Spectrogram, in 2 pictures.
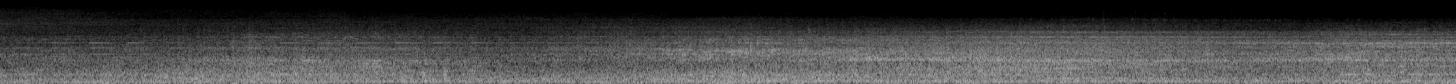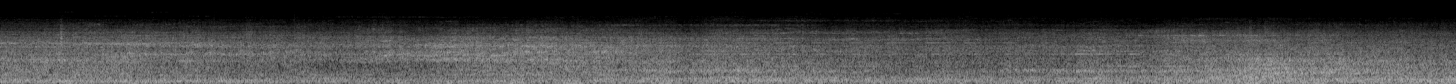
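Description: Passenger cars of a train rolling past close by: a continuous rumble and rattle of steel wheels on the rails that swells and eases gently as the cars go by.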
